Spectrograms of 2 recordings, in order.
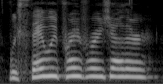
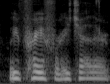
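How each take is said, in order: First: "we" lifted and pushed; stress on we. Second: Softer restatement. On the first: Preacher contrasting saying with doing, stress on "we". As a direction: lean on "we" in "We say we pray". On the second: Preacher restating softly, "pray" stressed. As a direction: say "we pray for each other" softly, as the real thing. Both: Shown as a demonstration.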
